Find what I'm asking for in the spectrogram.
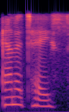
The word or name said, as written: anatase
